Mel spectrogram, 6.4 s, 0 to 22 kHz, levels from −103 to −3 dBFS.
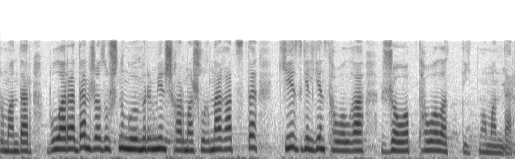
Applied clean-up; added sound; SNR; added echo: none; none; none; none.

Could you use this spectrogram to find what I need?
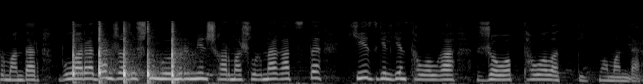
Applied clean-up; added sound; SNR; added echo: none; Knock / Wood; -3 dB; none.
